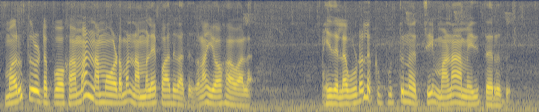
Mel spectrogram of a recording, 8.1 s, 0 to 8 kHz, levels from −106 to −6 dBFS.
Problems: background sounds at intervals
